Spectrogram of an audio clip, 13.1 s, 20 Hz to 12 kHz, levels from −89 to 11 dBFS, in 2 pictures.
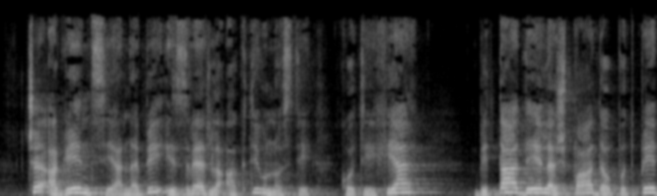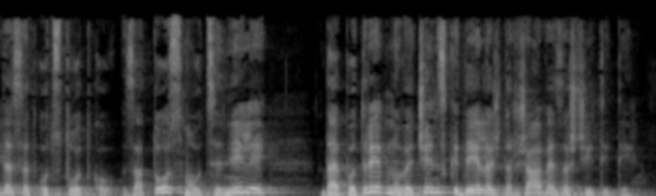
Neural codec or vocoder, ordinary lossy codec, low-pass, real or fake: vocoder, 48 kHz, 128 mel bands, Vocos; AAC, 48 kbps; 10.8 kHz; fake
